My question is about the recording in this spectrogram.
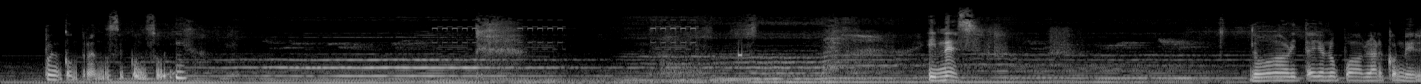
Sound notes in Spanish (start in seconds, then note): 5.2 Suena un celular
